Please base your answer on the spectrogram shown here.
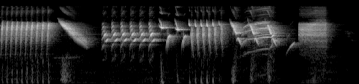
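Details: European goldfinch male ready to breed, singing intensely to attract a female. Rapid pulsed buzzing trill opens, followed by jangling chirps, twittered slurs and a closing buzzy note.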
